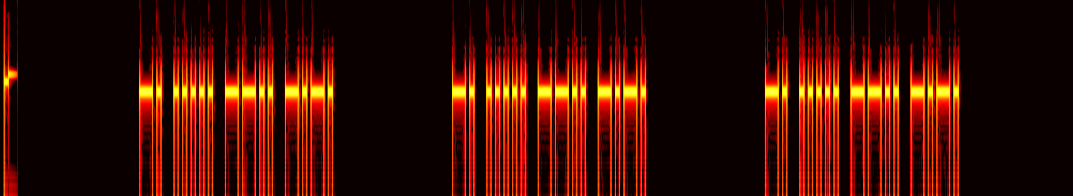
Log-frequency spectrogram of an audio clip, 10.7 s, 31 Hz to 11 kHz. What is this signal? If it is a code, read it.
Morse code, heard as a keyed tone, about 28 wpm, 700 Hz. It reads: N5ZC N5ZC N5ZC
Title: Easy Call Signs Repeated 3x - 28wpm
